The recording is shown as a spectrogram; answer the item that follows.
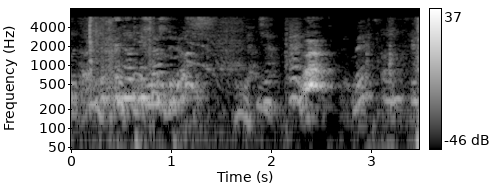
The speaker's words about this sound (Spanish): Oye, ven, anda a ladrar afuera. Anda a ladrar afuera.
